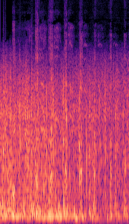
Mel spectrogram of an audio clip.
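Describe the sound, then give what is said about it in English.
A loud explosion sound effect played in a studio, a dense roaring rumble with crackling debris that stays sustained and heavy throughout, with no voices present. “that's some leftover explosions from the ordinance that I had here in the studio”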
